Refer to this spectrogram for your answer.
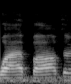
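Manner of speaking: ordinary talk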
